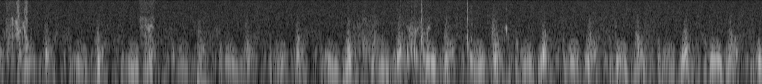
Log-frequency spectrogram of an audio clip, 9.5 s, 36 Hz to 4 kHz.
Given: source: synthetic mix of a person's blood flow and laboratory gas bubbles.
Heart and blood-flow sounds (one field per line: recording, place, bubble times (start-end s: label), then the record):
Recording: Doppler ultrasound of blood flow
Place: precordium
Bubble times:
0.07-0.41 s: bubbles
1.74-1.94 s: bubbles
4.42-4.75 s: bubbles
4.96-5.41 s: bubbles
5.82-5.96 s: bubbles
6.13-6.22 s: bubbles
6.30-6.37 s: bubbles
From the record:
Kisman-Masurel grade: 122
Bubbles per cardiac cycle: 1 to 2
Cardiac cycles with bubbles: 10 to 50%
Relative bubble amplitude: moderate (0.250 to 0.450)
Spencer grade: 2 (many but less than half of the cardiac periods contain bubble signals, singularly or in groups)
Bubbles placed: anywhere in the cardiac cycle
